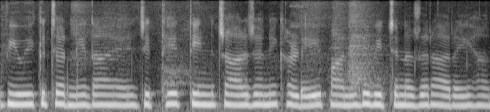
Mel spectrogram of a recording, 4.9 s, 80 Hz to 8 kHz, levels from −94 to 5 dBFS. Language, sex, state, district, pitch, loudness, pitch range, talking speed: Punjabi, female, Chandigarh, Chandigarh, 220 Hz, -15 LUFS, 210-225 Hz, 210 wpm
